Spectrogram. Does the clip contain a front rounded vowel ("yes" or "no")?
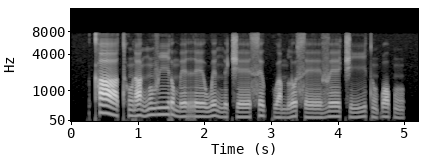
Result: no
